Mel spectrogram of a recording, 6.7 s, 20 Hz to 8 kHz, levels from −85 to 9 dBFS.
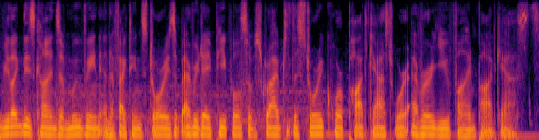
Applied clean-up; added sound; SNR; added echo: none; none; none; none.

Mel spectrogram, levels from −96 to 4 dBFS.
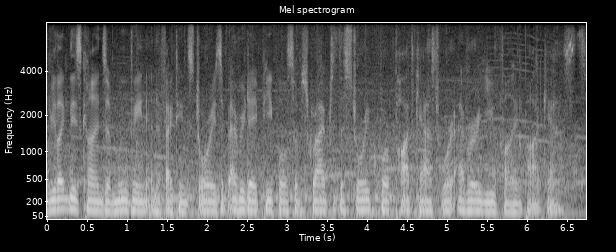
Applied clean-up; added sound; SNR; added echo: none; Crowd; 10 dB; none.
